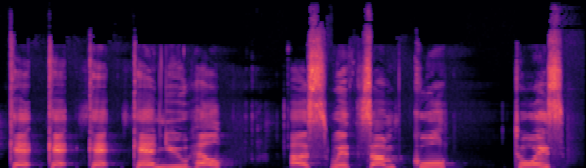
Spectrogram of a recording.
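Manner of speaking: mechanical robotic voice. Player asking the DM again for help, in a robot voice. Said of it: "ask him the thing again in mm-hmm. a robot voice?".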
